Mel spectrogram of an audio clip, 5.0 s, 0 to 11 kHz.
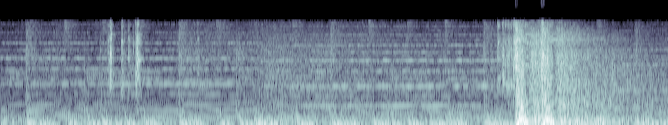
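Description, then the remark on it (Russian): A modernized DShKM heavy machine gun, chambered for the Soviet 12.7×108 mm cartridge, fires in dense, rapid bursts of loud booming shots, with the harshest, sharpest reports coming in a short cluster near the end. No one speaks. “Модернизированный пулемет ДШКМ в комплексе с советским патроном 12,7 на 108 мм был наиболее мощным оружием в своем калибре.”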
